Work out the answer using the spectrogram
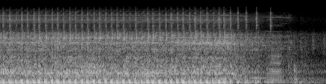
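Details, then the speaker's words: Honda Vario 150 that had sat dead for 3 days and often stalls, test-fired with a borrowed Mio J spark plug cap: fast, choppy idle wavers, sags and dies; idle air screw possibly set too small; throttle body service planned. "kemungkinan air skrunya terlalu kecil nah starter lagi"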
